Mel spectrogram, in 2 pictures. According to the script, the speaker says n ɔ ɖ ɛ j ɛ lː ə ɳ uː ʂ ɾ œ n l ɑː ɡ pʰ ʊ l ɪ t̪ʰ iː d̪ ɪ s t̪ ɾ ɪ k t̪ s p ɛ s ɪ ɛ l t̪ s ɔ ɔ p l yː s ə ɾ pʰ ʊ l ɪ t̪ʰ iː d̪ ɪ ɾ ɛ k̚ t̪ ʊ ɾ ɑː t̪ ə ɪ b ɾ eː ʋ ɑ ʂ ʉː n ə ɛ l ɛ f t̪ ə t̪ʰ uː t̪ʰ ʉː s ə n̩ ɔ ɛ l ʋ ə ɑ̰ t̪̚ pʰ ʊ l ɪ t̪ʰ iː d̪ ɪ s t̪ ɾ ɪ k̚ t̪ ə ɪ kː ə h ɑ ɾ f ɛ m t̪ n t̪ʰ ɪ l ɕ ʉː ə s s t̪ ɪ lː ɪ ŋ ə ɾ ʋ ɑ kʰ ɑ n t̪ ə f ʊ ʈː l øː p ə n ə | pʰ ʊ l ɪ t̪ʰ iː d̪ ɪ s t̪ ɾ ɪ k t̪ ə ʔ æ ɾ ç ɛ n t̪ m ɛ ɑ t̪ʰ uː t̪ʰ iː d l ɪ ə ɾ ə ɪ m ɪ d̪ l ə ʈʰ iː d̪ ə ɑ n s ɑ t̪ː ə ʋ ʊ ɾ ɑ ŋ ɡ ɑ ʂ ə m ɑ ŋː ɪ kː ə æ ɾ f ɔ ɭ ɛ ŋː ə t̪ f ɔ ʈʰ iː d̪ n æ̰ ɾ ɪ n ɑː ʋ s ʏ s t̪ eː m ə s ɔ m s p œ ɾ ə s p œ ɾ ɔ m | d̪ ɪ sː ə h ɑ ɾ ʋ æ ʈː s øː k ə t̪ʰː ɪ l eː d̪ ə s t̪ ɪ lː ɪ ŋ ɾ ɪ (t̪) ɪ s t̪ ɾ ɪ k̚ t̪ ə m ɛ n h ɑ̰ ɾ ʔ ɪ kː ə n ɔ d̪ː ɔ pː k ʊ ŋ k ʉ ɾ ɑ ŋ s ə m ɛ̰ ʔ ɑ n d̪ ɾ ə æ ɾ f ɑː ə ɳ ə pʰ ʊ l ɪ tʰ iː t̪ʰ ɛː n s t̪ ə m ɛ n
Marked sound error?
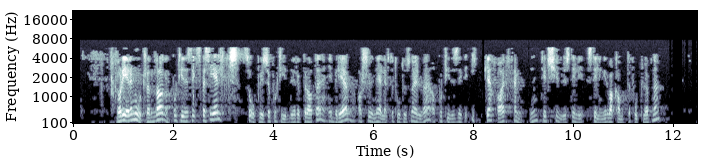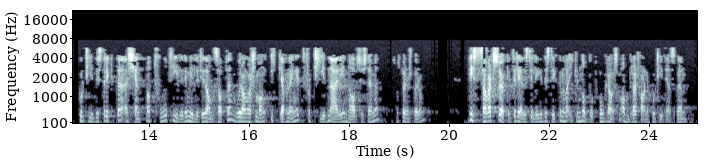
yes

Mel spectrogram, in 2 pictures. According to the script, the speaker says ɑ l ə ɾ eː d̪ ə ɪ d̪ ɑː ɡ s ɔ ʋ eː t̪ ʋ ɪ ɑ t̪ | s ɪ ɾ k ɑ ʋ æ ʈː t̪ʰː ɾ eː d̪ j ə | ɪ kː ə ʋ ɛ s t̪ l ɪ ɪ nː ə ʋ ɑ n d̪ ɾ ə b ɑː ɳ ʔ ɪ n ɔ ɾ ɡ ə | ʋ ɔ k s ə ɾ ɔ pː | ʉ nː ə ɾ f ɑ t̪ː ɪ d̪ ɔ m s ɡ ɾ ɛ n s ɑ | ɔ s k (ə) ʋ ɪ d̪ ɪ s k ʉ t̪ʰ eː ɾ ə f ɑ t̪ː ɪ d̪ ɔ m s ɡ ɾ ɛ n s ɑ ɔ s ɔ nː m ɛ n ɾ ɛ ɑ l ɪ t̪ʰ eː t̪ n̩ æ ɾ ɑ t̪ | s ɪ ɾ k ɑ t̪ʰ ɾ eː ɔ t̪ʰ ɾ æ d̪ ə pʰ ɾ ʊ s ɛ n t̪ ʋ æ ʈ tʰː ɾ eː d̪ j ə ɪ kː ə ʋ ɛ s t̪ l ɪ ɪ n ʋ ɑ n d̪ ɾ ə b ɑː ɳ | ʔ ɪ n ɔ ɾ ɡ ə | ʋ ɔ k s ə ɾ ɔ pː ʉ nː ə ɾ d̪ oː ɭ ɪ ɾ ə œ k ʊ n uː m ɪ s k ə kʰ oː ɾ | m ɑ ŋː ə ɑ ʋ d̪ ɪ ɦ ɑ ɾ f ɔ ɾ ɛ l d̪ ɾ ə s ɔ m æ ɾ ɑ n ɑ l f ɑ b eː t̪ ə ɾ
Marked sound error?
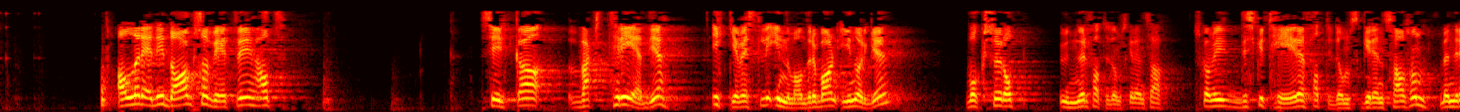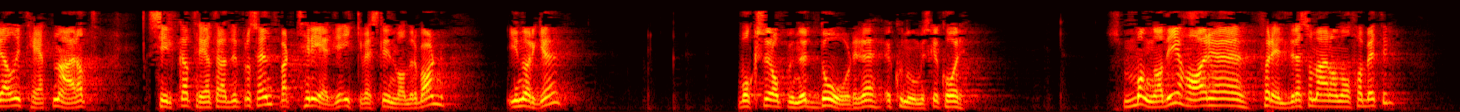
yes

